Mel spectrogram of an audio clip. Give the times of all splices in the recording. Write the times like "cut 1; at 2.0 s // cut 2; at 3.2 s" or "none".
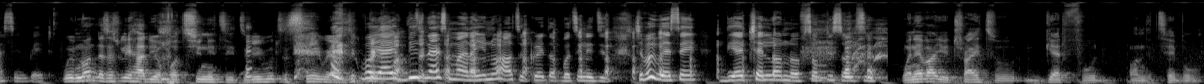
cut 1; at 8.8 s

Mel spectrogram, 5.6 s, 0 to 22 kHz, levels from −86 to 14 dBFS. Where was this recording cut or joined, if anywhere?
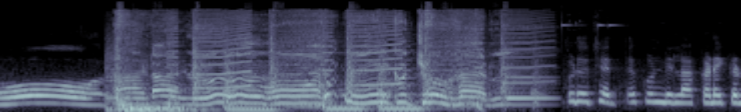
cut 1; at 4.0 s

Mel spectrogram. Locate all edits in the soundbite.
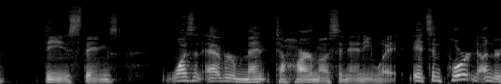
cut 1; at 4.0 s

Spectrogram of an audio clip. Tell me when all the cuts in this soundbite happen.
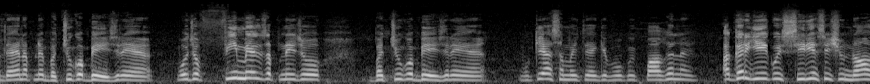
cut 1; at 7.0 s

